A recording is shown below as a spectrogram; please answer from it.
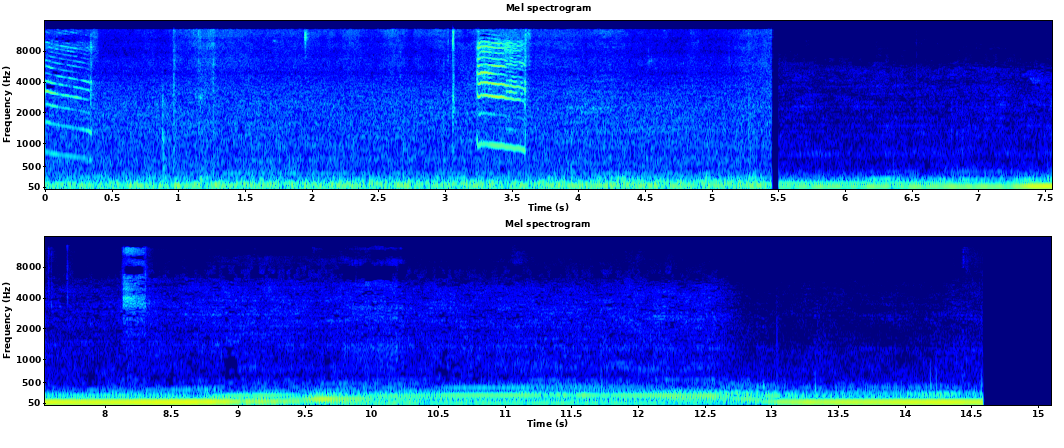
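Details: Kittens meowing: two high, thin meows sweeping downward within the first few seconds, then a long stretch of low rumbling background noise with no clear calls.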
